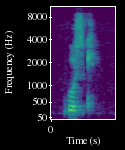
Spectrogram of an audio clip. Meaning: alternative form of oùsque (“where”)
- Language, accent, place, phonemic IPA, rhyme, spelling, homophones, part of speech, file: French, France, Lyon, /usk/, -usk, ousque, oùsque, adverb, LL-Q150 (fra)-ousque.wav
